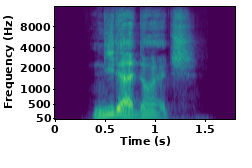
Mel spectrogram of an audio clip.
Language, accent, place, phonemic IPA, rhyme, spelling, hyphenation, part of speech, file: German, Germany, Berlin, /ˈniːdɐdɔɪ̯t͡ʃ/, -ɔɪ̯t͡ʃ, niederdeutsch, nie‧der‧deutsch, adjective, De-niederdeutsch.ogg
- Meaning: Low German (related to the Low German language)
